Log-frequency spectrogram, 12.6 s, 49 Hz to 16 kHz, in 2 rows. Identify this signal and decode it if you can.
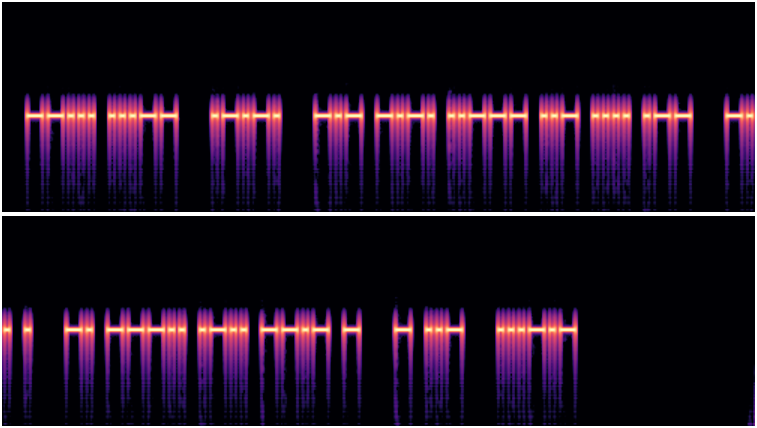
Morse code, heard as a keyed tone, about 28 wpm, 700 Hz. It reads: 73 <AR> KC2UHW DE N8LQT TU <SK>
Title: Practice QSO - Exchange 4 - Ending - 28wpm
